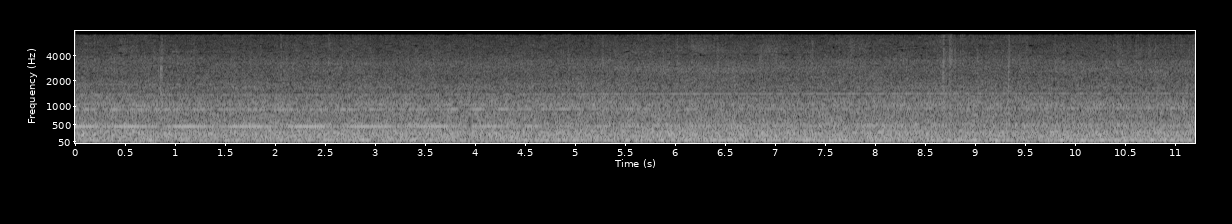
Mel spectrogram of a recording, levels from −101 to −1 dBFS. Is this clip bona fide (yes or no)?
yes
